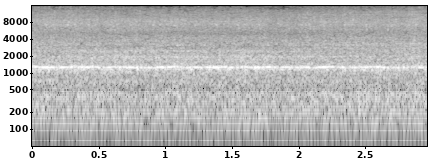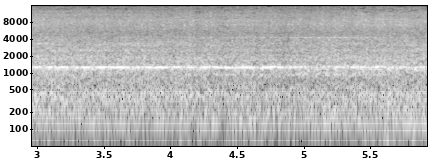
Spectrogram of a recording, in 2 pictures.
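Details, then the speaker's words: 2001 Jeep Cherokee Sport 4WD, 20 years old: smooth even idle with no knocks or ticks, faint steady accessory whistle; headers and header gaskets quiet, no oil leak. Engine sounds healthy. "So as you can hear, the engine is very quiet. Headers are quiet, header gaskets are quiet, there's no oil leak."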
